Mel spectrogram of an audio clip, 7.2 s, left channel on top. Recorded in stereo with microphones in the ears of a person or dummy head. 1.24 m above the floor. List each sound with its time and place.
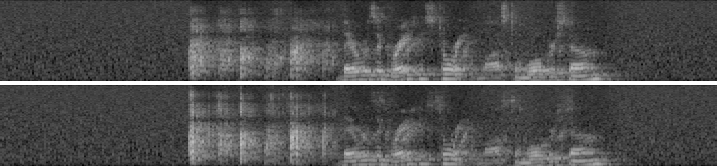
1.9 s running footsteps: 50° right (ahead or behind), 3.5 m; by 3.3 s 65° right (ahead or behind), 2.5 m
3.4 s a man speaking: 85° left, 4 m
